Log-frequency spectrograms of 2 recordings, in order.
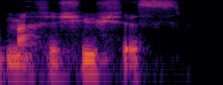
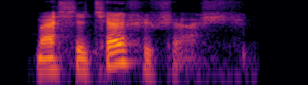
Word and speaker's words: Massachusetts: Lovecraft verse in Massachusetts. That was not how you pronounce that word at all. Massachusetts.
